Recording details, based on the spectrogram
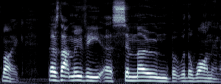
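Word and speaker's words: S1m0ne: sometimes they don't anyway here's one sim sim simone is about an accent yeah so it's it's spelled s one m zero and e um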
